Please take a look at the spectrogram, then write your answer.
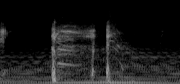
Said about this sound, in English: No, I actually did cough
